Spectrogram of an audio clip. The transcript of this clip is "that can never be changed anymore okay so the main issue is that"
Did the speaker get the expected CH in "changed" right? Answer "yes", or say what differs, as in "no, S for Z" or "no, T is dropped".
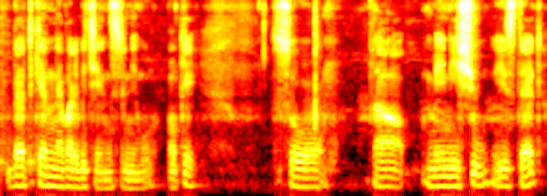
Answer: yes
